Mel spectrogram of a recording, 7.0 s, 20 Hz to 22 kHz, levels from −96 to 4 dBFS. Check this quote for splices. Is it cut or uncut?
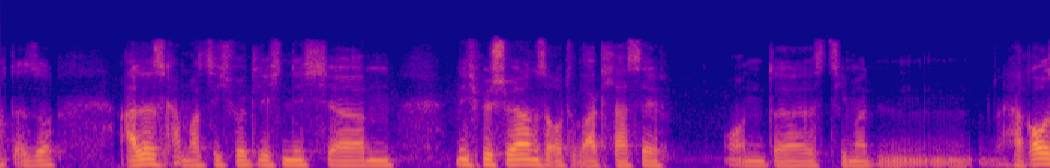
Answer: cut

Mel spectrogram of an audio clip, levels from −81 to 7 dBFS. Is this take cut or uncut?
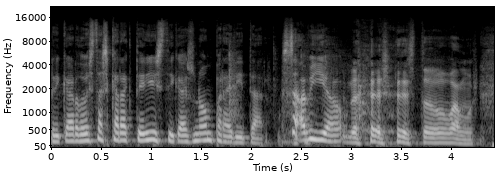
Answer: cut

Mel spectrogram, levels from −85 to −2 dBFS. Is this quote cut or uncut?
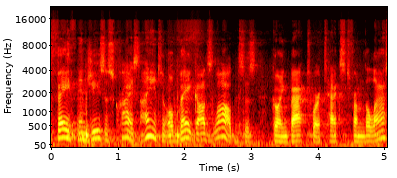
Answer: cut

